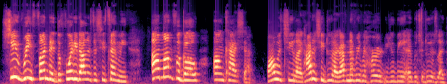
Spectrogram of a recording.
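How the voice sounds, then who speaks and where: A young woman tells a storytime vlog, with a high-pitched voice. She acts out the dialogue as she goes and keeps the telling animated. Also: fairly quick. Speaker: vlogger.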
